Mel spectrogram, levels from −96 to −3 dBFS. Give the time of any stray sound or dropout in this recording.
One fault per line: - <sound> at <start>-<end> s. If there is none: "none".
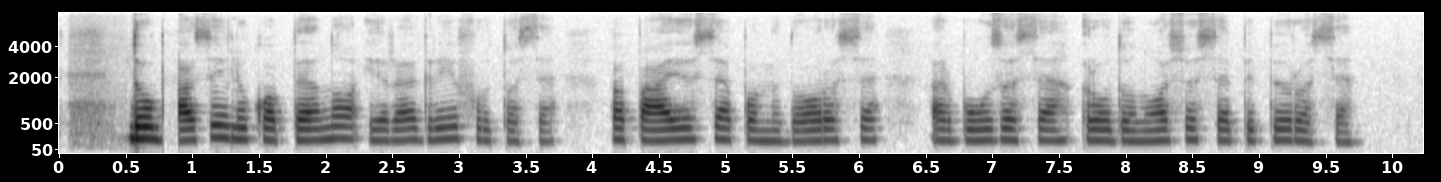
- dropout at 0.8-0.9 s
